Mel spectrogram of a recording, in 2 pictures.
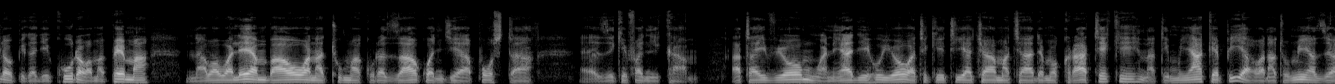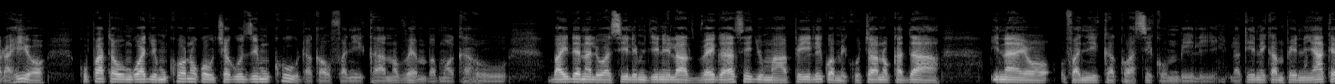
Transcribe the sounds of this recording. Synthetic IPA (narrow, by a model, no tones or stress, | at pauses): laupiɠaʄikʰuɾawamapɛmana̰wawalɛambaɔwanatʰumakuɾazaɔkwand͡ʒiajapɔsta | zikifaɲika̰ | ha̰tahivjɔm̩waniaʄiɦujɔwatikitiat͡ʃamat͡ʃaɗɛmɔkɾatiknatimujakɛpiawanatumiaziaɾaɦijɔkupatauuŋɡwaʄim̩kʰɔnɔkwaut͡ʃaɠuzim̩kʰuːtakaɔfaɲikanɔvɛmbamwakahuːɓaiɗɛnaliwasilim̩ʄinilasvɛɡasʄumaːpilikwamikutanɔkaðaːinajɔfaɲikakwasikumbilḭlakinikampɛnijakɛ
